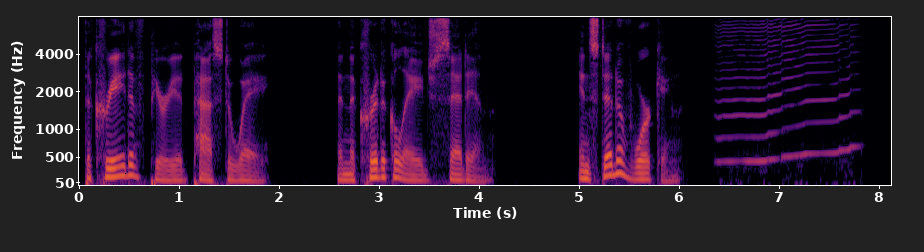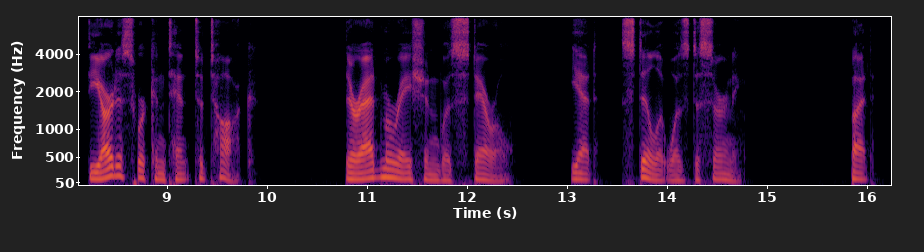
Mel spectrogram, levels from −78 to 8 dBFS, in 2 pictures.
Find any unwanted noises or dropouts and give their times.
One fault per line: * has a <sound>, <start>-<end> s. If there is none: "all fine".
* has a squeak, 6.3-7.9 s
